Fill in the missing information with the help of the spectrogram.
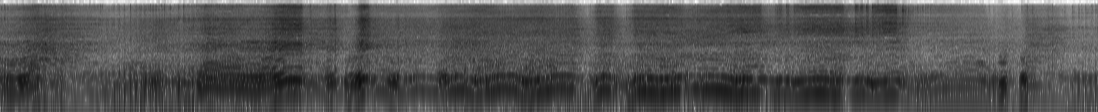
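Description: Enduro dirt bike engine revving up and down again and again as the rider works the throttle under load on a steep muddy climb.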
